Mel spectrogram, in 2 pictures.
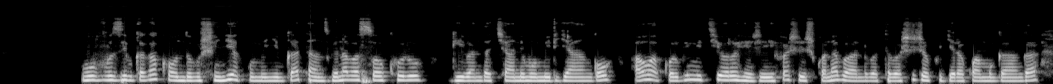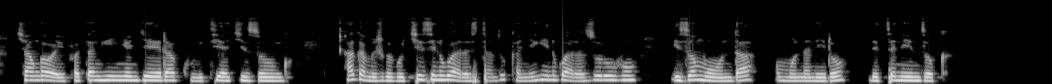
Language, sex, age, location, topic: Kinyarwanda, female, 25-35, Kigali, health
